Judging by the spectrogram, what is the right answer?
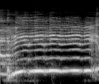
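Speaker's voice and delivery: very high, loud "li-li-li"; imitated animal calling. Shown as a demonstration. Host imitates a call during the duck game, shrieking high. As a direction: trill it high and loud, on repeat. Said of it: "merenakan bebek".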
